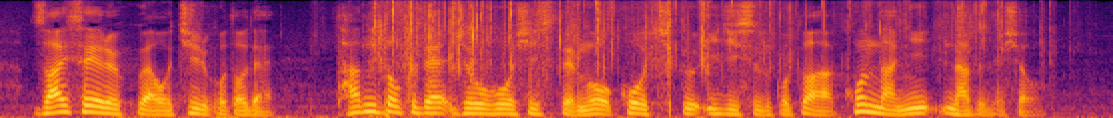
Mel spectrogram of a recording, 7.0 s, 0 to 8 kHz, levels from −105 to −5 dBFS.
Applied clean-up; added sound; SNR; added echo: none; Crumpling, crinkling; 13 dB; none.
